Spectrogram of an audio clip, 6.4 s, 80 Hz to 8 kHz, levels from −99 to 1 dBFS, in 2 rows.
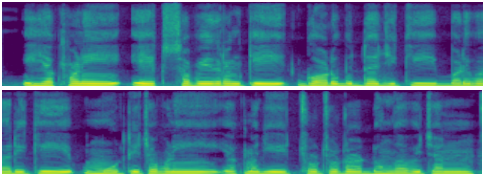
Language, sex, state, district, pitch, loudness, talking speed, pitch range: Hindi, male, Uttarakhand, Tehri Garhwal, 175 Hz, -14 LUFS, 215 wpm, 170-175 Hz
